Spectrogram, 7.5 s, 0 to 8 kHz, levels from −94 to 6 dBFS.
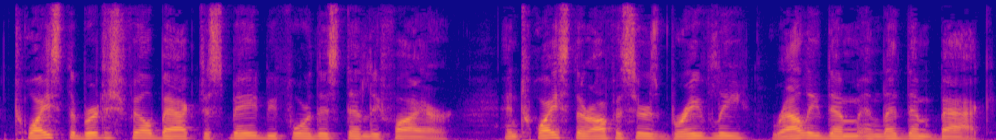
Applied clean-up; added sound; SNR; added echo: none; none; none; none.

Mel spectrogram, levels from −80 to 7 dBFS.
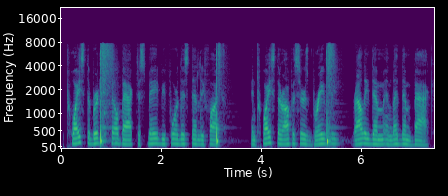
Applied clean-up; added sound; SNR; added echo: neural mask model RNNoise.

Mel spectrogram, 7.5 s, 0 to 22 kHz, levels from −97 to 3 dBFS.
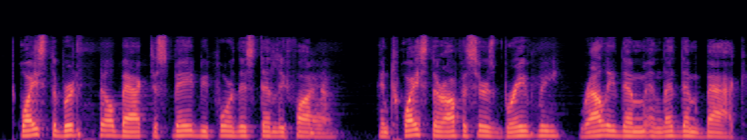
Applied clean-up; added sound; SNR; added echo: neural mask model DeepFilterNet 3.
